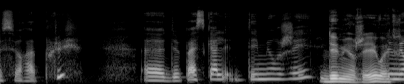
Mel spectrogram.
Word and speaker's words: Demurger: Demurger, oui, tout à fait. Demurger, c'est bien, ça se prononce.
